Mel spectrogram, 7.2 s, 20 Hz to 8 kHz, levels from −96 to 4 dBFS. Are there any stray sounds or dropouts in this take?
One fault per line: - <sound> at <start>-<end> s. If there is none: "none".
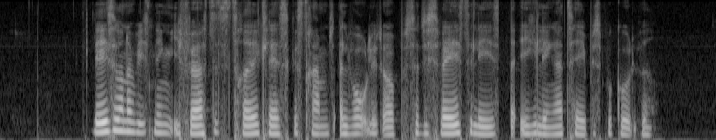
- dropout at 5.0-5.1 s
